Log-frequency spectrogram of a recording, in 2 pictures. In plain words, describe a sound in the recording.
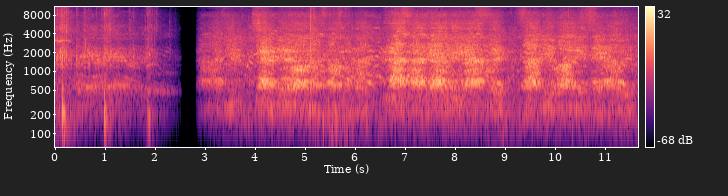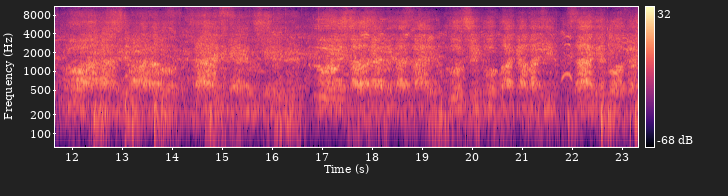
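A large crowd of fans chants loudly in unison outdoors.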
